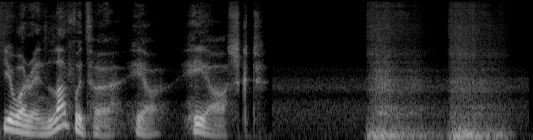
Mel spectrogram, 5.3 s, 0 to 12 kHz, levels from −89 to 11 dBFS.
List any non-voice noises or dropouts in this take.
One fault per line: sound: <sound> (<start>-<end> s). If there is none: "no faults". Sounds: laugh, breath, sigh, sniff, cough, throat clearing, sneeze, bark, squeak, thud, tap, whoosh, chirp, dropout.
sound: breath (3.6-5.2 s)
